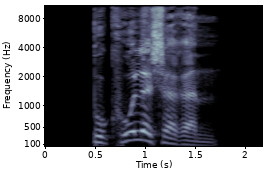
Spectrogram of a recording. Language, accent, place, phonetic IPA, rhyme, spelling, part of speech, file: German, Germany, Berlin, [buˈkoːlɪʃəʁəm], -oːlɪʃəʁəm, bukolischerem, adjective, De-bukolischerem.ogg
- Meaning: strong dative masculine/neuter singular comparative degree of bukolisch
